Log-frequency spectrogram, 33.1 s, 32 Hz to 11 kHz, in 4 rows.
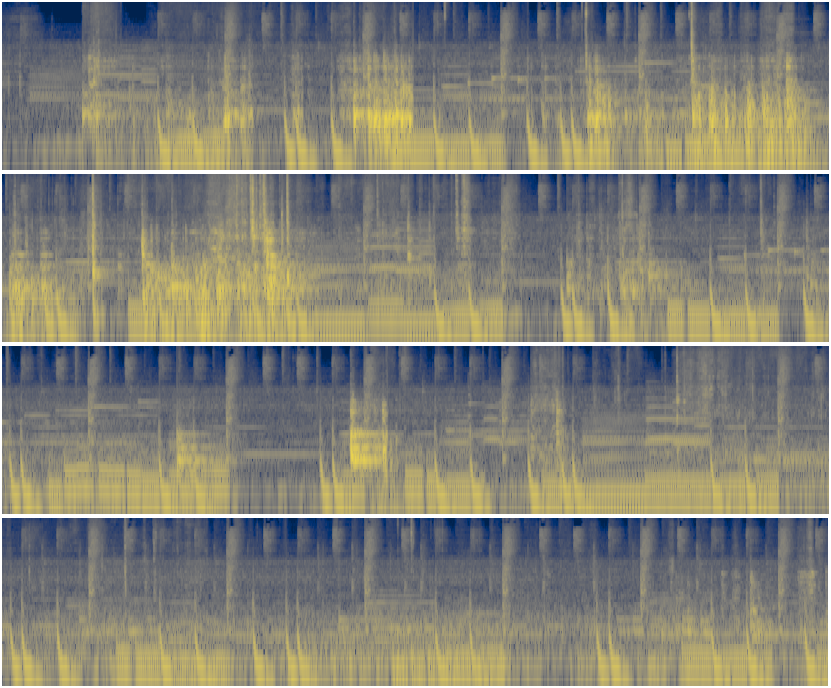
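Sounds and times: background music with bass: 0.8 - 33.0
hands handling cardboard box: 5.8 - 13.4, 21.8 - 25.1
foam packing insert handling: 7.0 - 13.0, 23.3 - 24.9.

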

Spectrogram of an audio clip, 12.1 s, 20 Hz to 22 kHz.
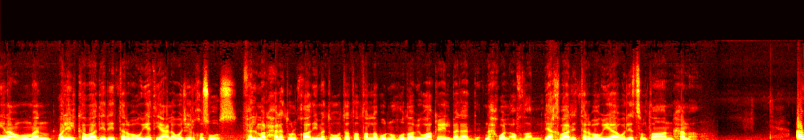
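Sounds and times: man speaking: 0.0 - 10.6.

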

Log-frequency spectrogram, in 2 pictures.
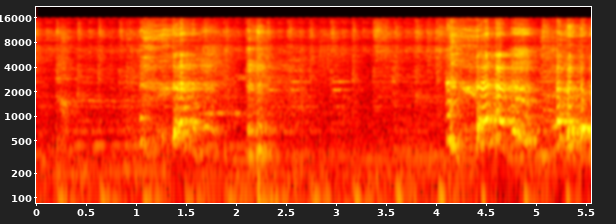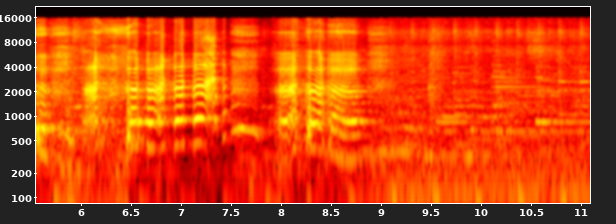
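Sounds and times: young child laughing: 1.0 - 2.4, 4.1 - 8.9.

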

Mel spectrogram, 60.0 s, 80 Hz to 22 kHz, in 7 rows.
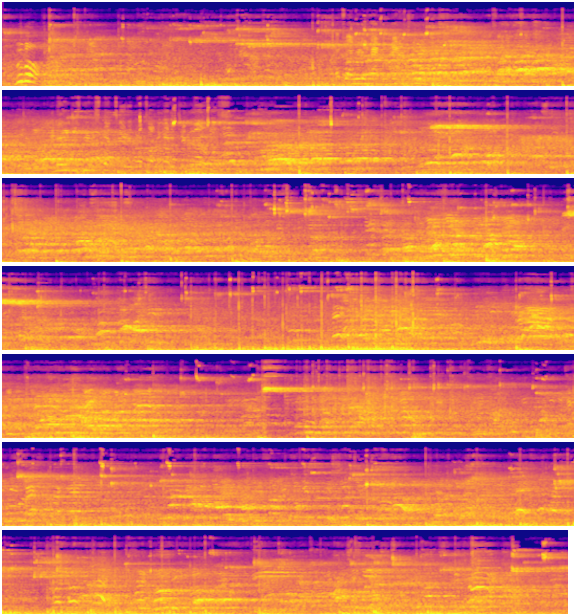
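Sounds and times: players and spectators calling out: 0.0 - 59.9.

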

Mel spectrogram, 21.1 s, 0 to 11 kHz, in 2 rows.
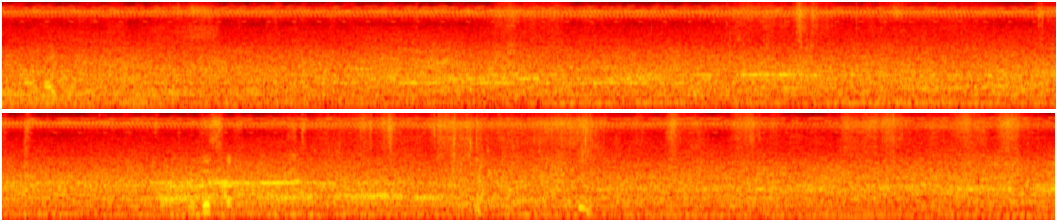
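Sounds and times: crickets trilling: 0.0 - 21.0.

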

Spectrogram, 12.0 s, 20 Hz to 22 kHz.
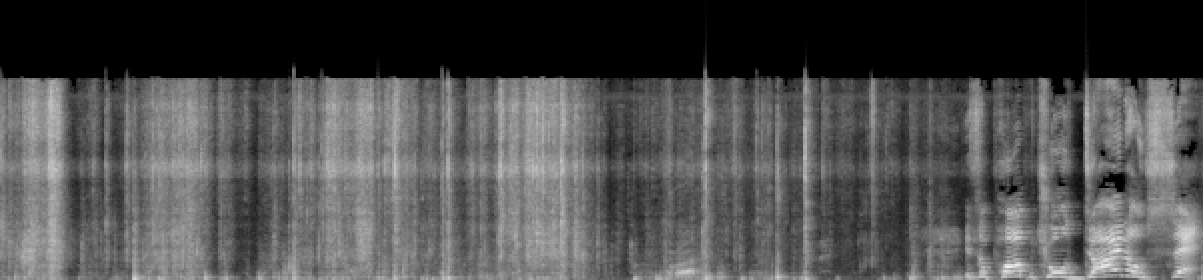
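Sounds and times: cardboard packaging being torn: 0.0 - 8.8.

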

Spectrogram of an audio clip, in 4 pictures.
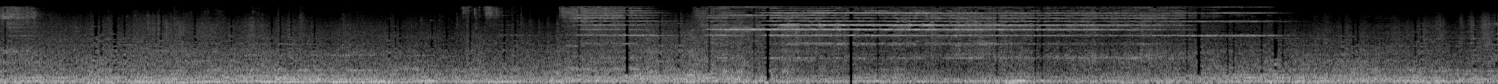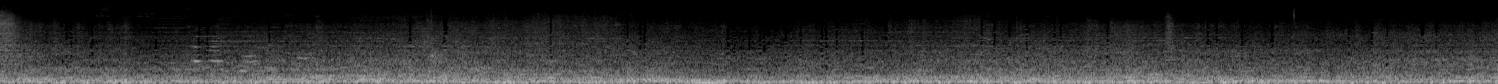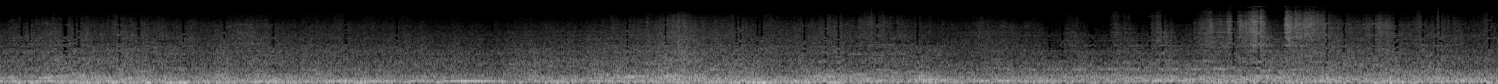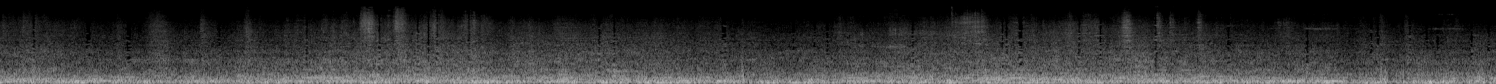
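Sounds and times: train wheels rumbling and rattling: 0.0 - 59.9
high-pitched wheel squeal: 5.6 - 13.0.

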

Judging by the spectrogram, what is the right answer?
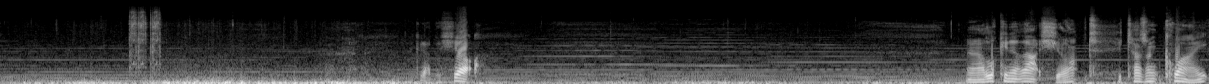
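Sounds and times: wind rumbling on microphone: 0.0 - 12.0
camera shutter clicks: 1.3 - 1.7.

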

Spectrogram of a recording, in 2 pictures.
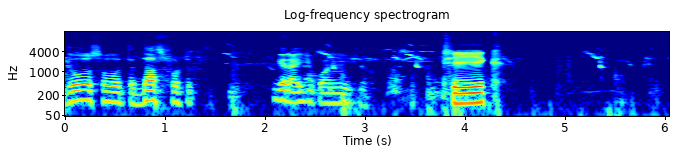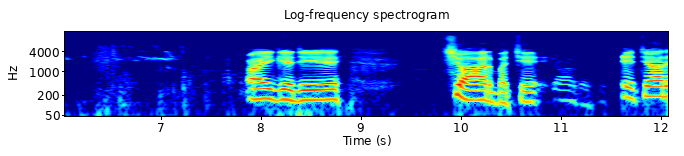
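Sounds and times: chickens clucking: 0.0 - 9.8
faint bird chirps: 1.0 - 7.9.

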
